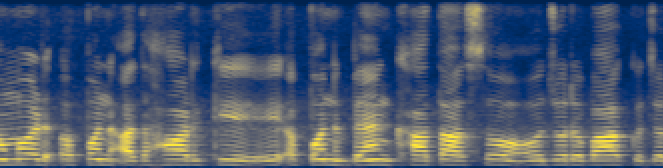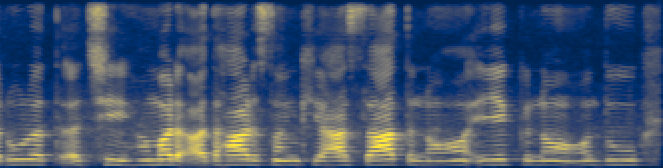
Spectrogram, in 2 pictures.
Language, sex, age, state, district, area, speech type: Maithili, female, 30-45, Bihar, Madhubani, rural, read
